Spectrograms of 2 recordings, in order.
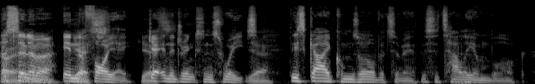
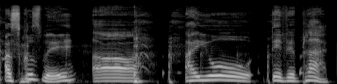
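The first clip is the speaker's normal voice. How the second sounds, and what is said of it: Attempted Italian accent. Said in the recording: “Now I'm gonna attempt an Italian accent now.”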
